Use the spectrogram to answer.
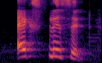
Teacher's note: So EX, the moderate one, then PLI, the primary sound, and CIT में I की जो sound है वो क्या रह रही है, वो काफ़ी ज़्यादा reduced है, मतलब उसको almost no के बराबर sound किया जा रहा है.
